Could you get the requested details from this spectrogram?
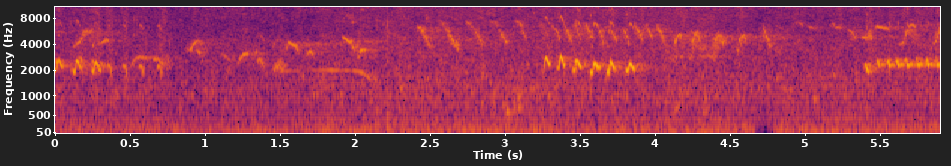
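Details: Yellow-vented bulbul lure song for bringing stalled birds back into voice, with Ropelan, Goklikan and Garudaan styles. Buzzy rattling phrases alternate with high chattering runs, ending in a rapid trill.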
